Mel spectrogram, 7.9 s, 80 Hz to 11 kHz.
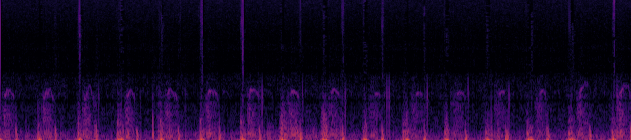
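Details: Own damaged heart recorded on a phone, noted as not pumping effectively that day: rapid regular heartbeat about 118 a minute with a loud blowing murmur filling the gaps between beats.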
